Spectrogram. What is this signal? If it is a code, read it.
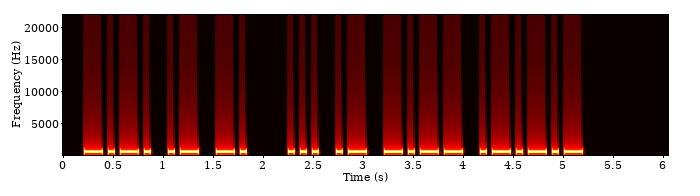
Morse code, heard as a keyed tone, about 19 wpm, 700 Hz. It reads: CAN SAY.
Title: Sentences from Top 1000 Words - Review Part 2 - 20wpm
